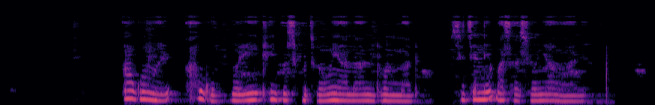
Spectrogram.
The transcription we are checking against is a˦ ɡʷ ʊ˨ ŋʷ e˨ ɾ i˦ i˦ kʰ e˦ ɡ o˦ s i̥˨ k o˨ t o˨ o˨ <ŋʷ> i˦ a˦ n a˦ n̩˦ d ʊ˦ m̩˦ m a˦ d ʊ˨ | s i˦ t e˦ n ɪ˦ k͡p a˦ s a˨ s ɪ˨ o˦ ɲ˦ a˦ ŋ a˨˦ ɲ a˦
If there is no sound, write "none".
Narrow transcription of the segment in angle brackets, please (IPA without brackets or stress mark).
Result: ŋʷ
